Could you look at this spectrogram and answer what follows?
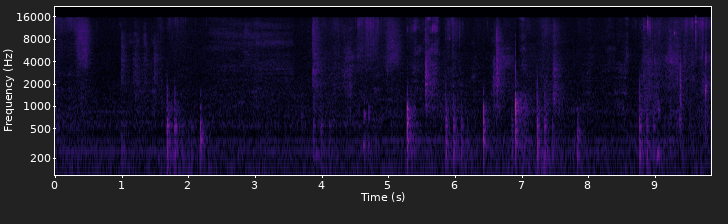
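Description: Marker pen drawing on a whiteboard: short squeaks and taps as lines and points are drawn, more often in the second half, over a steady low hum.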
